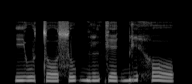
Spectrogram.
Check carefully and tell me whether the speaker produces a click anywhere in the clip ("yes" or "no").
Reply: no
